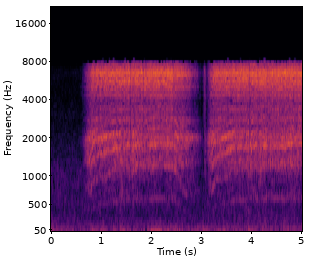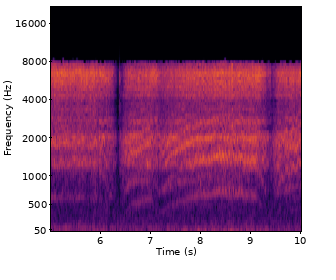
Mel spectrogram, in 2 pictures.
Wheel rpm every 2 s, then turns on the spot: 50, 80, 150, 100, 120.
none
